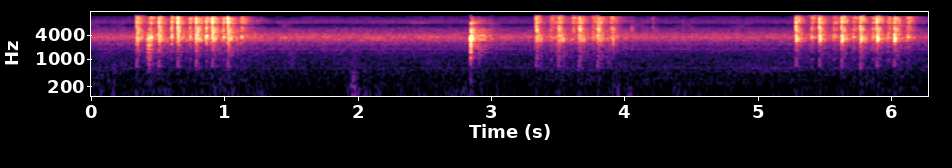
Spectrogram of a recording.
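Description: Paintball markers firing in three rapid bursts of well under a second each, with a single shot between the first two bursts.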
